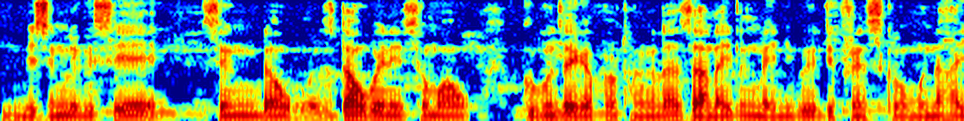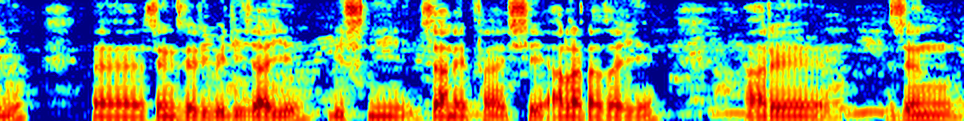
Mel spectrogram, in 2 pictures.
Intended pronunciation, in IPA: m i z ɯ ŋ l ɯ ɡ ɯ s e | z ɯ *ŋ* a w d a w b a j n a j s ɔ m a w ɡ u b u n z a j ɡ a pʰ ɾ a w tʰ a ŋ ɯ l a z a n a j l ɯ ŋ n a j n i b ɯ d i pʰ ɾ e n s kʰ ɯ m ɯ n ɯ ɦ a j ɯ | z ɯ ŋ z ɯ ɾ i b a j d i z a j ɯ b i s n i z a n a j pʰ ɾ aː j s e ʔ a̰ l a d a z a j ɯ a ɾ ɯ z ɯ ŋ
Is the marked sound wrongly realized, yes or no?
no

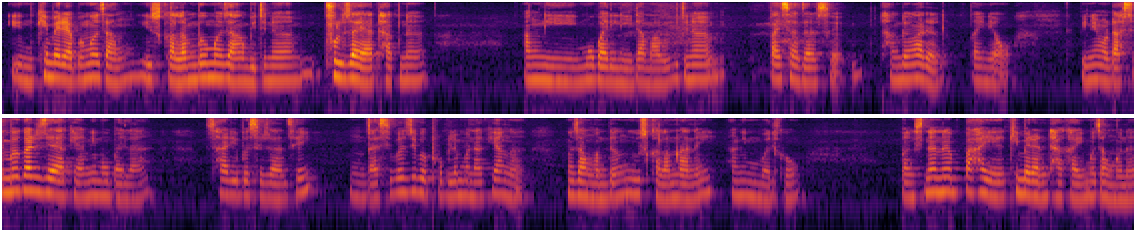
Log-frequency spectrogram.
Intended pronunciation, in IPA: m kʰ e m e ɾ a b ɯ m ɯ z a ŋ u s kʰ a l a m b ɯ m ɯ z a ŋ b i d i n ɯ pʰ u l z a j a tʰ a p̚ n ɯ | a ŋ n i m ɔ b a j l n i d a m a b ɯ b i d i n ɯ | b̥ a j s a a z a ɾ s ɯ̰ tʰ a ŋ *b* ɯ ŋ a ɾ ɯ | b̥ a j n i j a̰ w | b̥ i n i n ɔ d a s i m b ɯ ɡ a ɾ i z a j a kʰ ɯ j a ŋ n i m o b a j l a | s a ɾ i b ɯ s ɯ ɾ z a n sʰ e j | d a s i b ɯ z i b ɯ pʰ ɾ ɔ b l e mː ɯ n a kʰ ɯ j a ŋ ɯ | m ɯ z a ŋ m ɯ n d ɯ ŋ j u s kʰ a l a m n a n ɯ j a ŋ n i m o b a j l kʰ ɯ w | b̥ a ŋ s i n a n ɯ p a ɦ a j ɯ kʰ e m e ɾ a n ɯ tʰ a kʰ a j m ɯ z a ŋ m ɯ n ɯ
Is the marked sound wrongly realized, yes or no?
yes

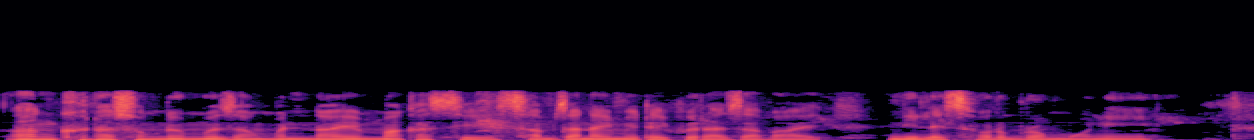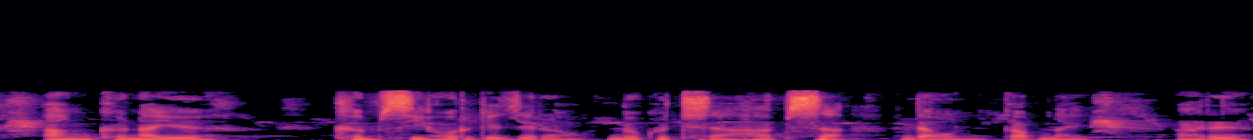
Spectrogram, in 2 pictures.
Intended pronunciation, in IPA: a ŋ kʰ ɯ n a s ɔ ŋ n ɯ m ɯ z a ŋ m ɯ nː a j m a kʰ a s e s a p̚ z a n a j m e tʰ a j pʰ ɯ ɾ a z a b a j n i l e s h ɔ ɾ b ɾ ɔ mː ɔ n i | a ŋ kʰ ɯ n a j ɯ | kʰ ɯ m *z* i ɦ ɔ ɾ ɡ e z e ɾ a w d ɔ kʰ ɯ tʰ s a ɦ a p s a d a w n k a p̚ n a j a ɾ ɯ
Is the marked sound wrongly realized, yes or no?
yes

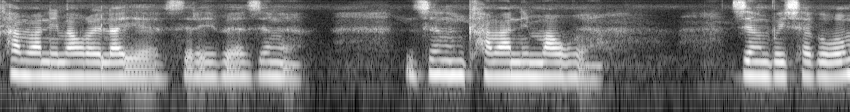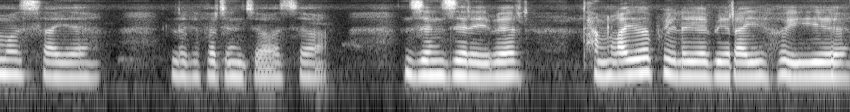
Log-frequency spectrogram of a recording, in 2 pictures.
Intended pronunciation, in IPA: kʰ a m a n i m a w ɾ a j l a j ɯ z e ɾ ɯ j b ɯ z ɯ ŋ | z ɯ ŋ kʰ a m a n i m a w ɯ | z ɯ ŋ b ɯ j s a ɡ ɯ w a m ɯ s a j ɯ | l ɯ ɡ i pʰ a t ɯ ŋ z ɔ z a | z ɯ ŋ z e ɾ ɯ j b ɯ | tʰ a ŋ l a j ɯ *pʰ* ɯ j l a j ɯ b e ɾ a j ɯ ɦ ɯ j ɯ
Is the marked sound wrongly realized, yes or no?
no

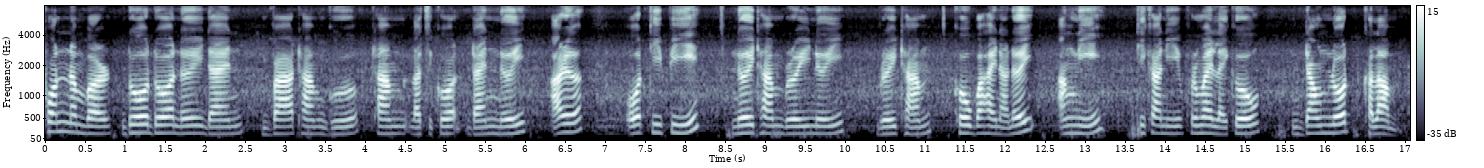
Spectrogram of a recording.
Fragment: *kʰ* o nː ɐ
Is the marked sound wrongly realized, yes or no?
yes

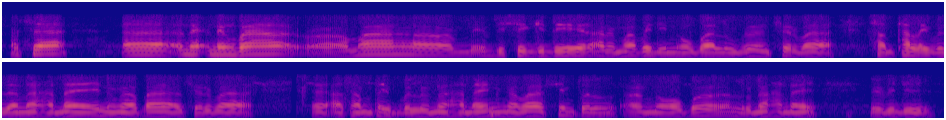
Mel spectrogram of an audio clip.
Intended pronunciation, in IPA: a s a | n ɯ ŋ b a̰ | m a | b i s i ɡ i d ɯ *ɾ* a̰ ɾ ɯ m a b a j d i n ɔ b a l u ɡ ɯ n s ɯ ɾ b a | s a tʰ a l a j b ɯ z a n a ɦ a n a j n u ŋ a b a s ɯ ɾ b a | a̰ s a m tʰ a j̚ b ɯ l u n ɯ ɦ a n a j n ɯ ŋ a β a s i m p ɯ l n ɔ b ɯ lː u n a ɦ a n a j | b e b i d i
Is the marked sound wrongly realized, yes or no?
no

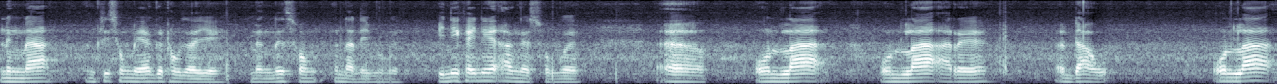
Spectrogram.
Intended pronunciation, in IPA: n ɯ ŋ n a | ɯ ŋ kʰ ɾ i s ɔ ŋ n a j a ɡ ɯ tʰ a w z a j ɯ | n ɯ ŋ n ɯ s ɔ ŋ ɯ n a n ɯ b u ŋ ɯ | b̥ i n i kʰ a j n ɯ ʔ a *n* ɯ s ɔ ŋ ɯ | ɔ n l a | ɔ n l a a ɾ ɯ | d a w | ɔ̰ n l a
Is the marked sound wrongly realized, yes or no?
yes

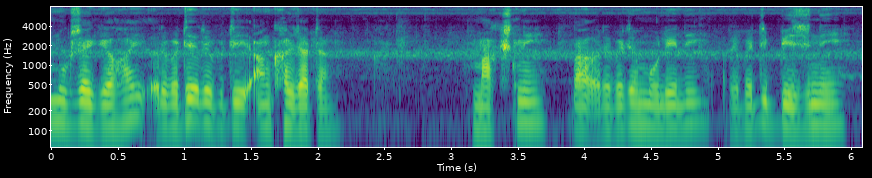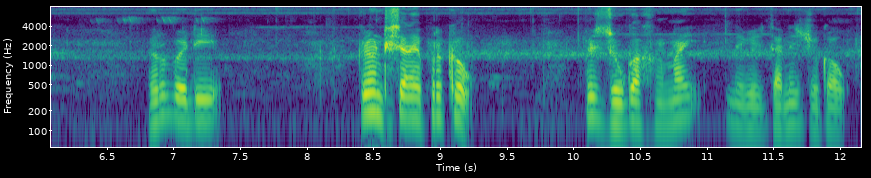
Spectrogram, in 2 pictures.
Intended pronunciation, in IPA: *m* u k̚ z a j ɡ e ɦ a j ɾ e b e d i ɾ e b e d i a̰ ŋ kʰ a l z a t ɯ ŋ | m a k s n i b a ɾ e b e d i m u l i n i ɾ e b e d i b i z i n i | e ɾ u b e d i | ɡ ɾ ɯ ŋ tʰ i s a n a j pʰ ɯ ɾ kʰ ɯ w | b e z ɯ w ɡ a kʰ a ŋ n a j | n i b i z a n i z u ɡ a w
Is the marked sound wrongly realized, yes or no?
no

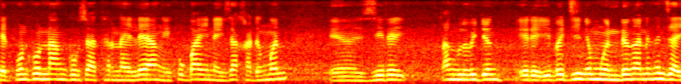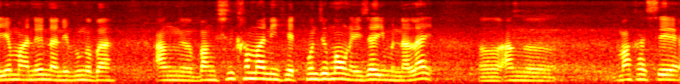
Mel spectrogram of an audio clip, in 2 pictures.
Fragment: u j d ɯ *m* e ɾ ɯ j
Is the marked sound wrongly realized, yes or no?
yes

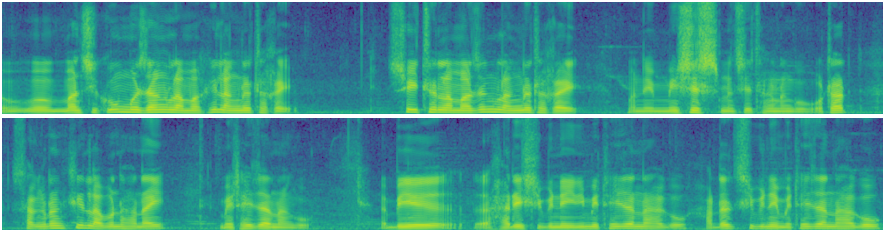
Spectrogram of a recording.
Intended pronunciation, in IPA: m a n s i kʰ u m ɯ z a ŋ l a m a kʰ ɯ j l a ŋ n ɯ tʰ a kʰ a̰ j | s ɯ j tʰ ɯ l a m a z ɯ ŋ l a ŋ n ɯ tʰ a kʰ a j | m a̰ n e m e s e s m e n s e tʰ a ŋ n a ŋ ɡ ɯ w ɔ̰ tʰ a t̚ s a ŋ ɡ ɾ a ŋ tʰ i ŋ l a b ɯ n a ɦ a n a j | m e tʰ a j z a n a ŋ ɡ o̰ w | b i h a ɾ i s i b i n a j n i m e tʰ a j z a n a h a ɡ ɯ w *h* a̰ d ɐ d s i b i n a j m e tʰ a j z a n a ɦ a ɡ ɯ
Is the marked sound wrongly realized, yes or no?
no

